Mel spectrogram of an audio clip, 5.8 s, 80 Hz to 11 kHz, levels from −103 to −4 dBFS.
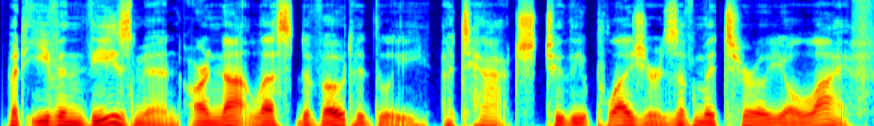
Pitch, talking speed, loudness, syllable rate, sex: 100 Hz, 155 wpm, -17 LUFS, 4.8 syllables/s, male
